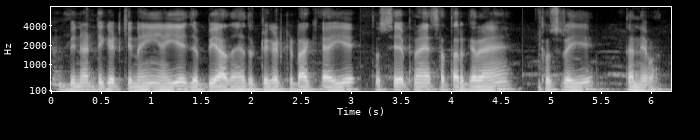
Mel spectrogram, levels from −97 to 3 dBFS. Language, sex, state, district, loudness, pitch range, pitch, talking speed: Hindi, male, Bihar, Begusarai, -15 LUFS, 110-120 Hz, 115 Hz, 215 wpm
